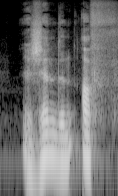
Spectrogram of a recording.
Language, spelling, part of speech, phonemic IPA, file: Dutch, zenden af, verb, /ˈzɛndə(n) ˈɑf/, Nl-zenden af.ogg
- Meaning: inflection of afzenden: 1. plural present indicative 2. plural present subjunctive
